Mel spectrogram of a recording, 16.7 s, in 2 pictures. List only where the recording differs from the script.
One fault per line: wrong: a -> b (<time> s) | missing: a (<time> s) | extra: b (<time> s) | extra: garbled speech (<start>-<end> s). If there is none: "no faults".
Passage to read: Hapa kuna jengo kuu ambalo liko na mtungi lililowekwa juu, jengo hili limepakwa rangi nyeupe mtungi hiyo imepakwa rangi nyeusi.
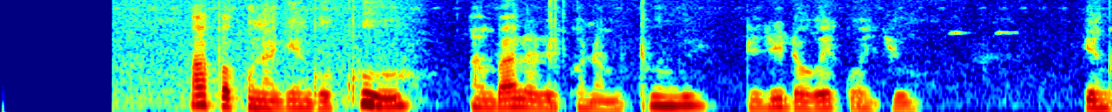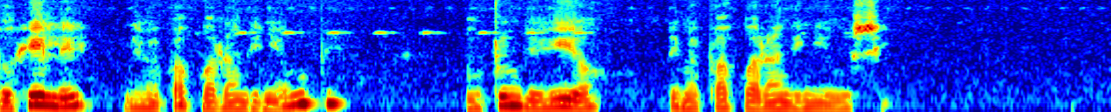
no faults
